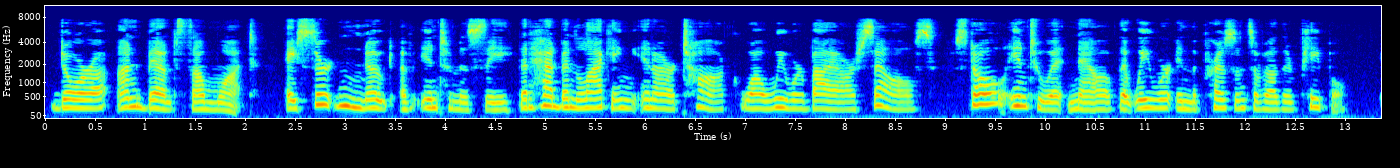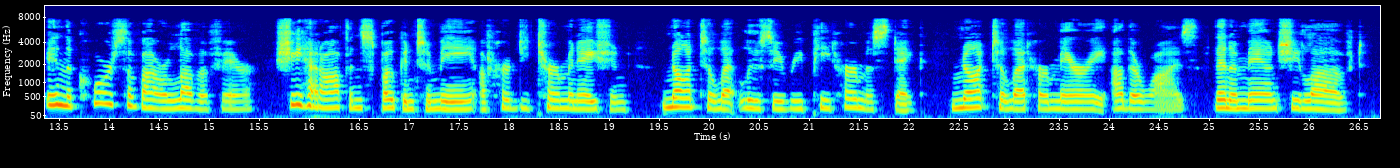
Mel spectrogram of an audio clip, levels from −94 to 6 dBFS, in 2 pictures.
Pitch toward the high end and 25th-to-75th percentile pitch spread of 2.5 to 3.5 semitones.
Yes: high, 195 Hz; average, 2.9 semitones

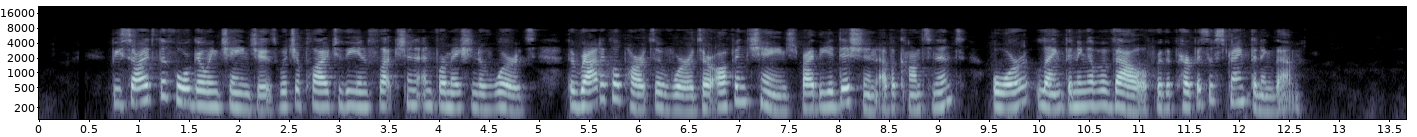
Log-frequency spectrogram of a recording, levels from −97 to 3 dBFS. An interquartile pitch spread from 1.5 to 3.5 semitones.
Yes: average, 2.9 semitones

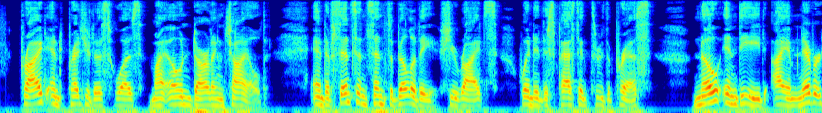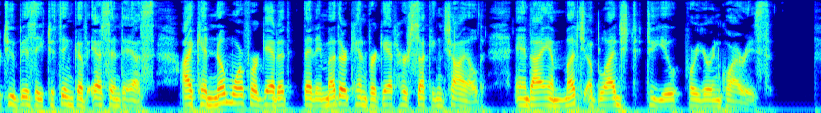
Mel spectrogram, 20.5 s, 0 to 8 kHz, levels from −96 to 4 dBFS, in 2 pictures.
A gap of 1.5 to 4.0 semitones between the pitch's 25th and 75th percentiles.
Yes: average, 2.8 semitones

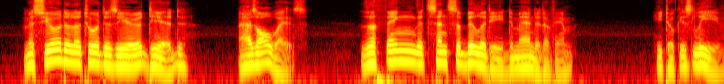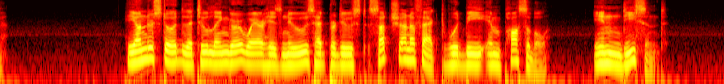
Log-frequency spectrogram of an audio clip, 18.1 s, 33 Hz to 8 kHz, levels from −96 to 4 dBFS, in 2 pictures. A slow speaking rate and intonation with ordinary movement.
Yes: slow, 115 wpm; average, 3.8 semitones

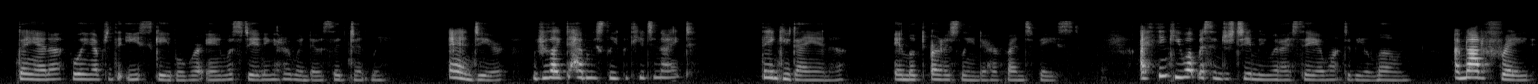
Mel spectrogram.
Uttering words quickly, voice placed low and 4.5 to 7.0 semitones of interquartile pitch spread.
No: fast, 210 wpm; high, 225 Hz; average, 5.1 semitones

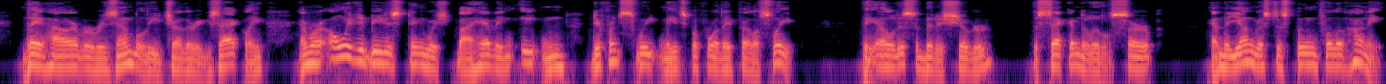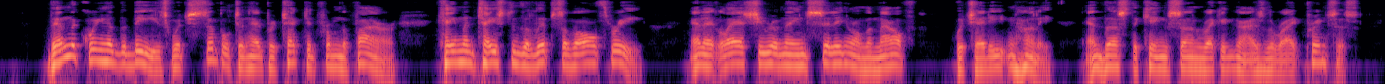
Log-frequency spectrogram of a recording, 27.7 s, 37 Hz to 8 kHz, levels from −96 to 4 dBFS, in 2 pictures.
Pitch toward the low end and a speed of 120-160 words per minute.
No: low, 115 Hz; average, 180 wpm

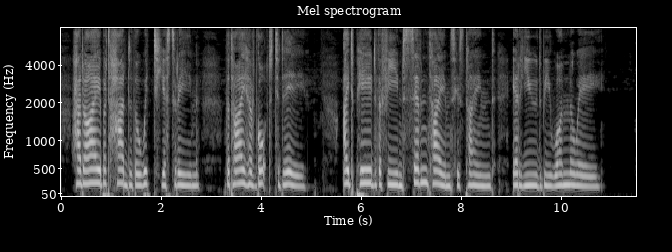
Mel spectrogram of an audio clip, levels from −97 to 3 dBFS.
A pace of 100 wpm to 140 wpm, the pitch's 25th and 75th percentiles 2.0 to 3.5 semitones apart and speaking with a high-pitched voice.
Yes: slow, 135 wpm; average, 3.0 semitones; high, 205 Hz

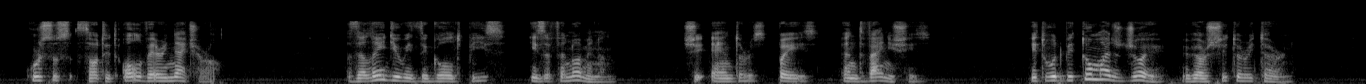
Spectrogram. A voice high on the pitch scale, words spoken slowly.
No: medium, 150 Hz; slow, 130 wpm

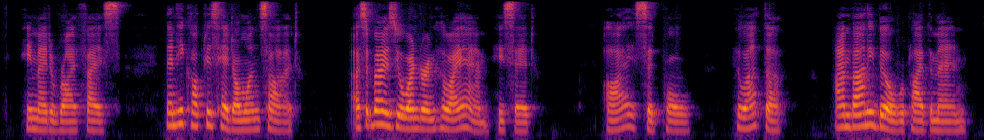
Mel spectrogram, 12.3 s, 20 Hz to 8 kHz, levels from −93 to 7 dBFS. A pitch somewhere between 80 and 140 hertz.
No: medium, 175 Hz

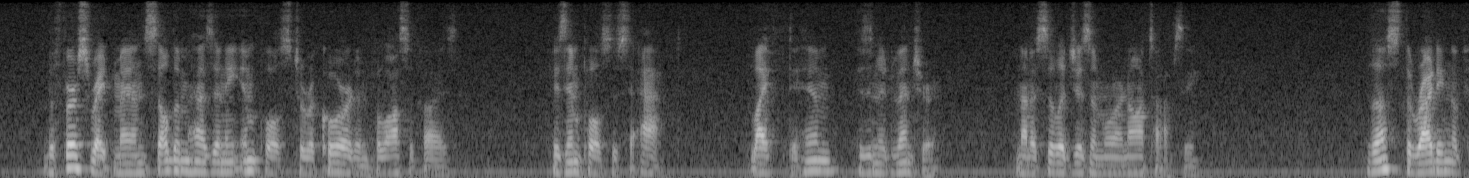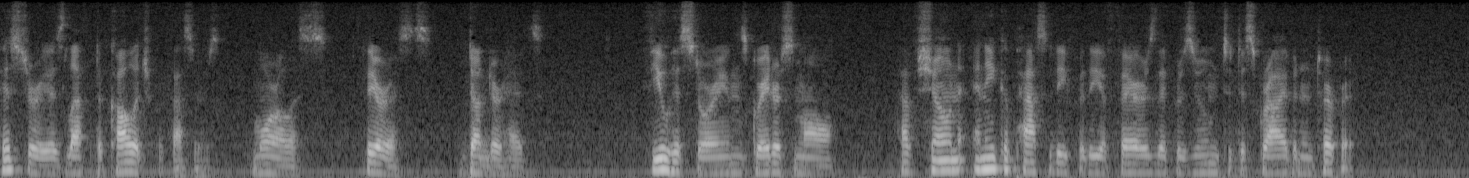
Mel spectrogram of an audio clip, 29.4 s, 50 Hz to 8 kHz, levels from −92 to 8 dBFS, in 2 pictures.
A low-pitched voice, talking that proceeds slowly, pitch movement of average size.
Yes: low, 110 Hz; slow, 125 wpm; average, 3.0 semitones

